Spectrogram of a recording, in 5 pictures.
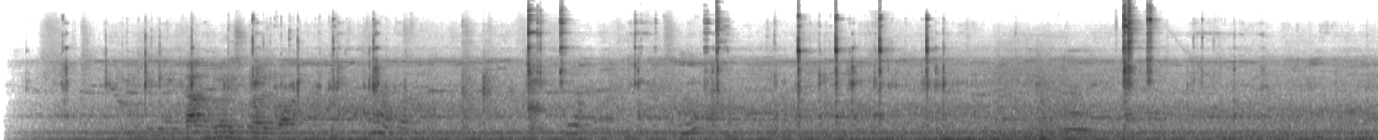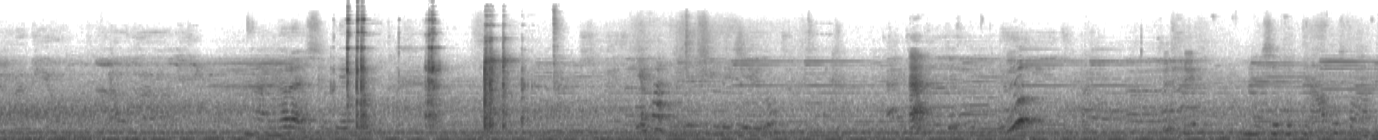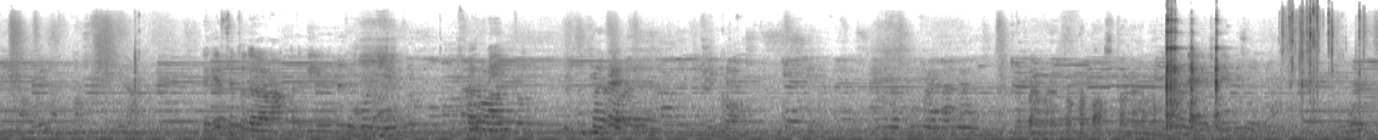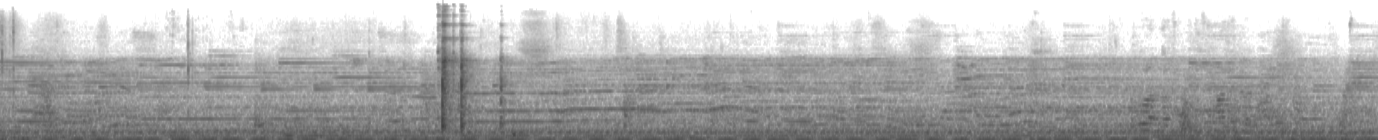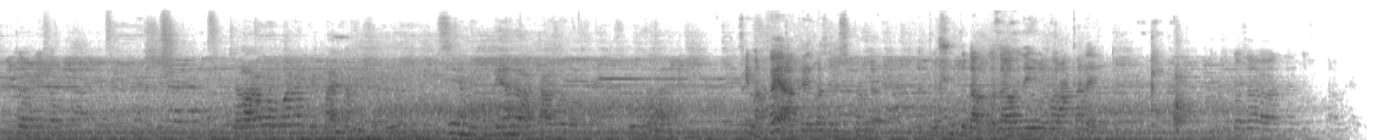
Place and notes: Kaffeebar, Dolce, Süsses, Amaretti, Café lungo, Panforte, Grappa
